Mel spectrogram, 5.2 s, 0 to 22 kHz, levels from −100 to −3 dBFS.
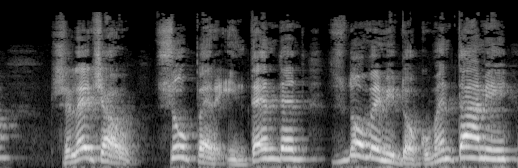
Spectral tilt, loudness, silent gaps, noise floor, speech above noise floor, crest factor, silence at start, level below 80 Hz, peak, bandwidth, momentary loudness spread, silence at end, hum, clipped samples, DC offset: -5 dB/octave; -21 LUFS; none; -46 dBFS; 25 dB; 16 dB; 0 s; -56 dBFS; -6 dBFS; 16 kHz; 14 LU; 0 s; none; under 0.1%; under 0.1%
